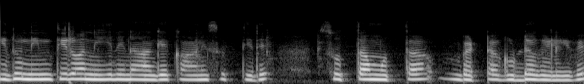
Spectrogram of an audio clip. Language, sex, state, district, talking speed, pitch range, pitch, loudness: Kannada, female, Karnataka, Shimoga, 70 wpm, 220-235 Hz, 230 Hz, -14 LUFS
